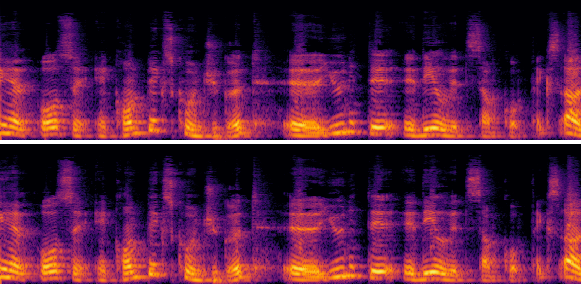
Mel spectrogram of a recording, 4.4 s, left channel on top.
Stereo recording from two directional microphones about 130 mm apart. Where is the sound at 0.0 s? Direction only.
15° right (ahead or behind).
